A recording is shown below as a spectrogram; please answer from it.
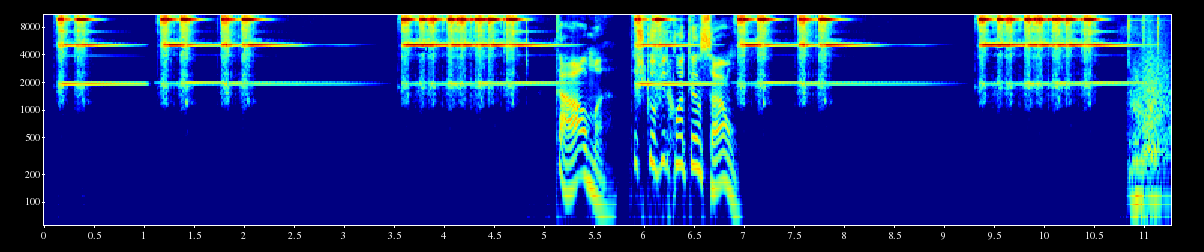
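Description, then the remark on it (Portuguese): A bicycle bell rings in several quick, bright bursts of rapid trills, clear, with a short spoken interruption from a person in the middle and a thud at the end. “É o som da campainha de uma bicicleta.”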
